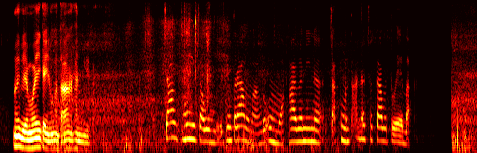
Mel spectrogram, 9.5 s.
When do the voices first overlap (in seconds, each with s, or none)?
none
